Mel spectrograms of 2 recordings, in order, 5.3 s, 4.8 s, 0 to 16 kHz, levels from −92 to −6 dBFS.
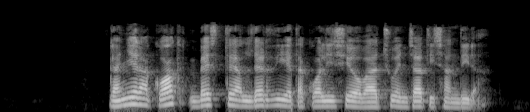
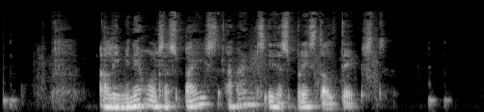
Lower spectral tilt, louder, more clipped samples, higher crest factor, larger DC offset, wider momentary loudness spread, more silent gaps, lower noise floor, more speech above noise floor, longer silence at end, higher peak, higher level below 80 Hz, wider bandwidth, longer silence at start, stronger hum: second, -4.5 dB/octave vs -6.5 dB/octave; about the same, -30 LUFS vs -28 LUFS; neither; about the same, 20 dB vs 18 dB; neither; second, 6 LU vs 21 LU; neither; first, under -90 dBFS vs -56 dBFS; first, over 61 dB vs 29 dB; about the same, 0.45 s vs 0.5 s; about the same, -10 dBFS vs -10 dBFS; second, -68 dBFS vs -58 dBFS; second, 8.2 kHz vs 11.5 kHz; first, 1.1 s vs 0.05 s; neither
